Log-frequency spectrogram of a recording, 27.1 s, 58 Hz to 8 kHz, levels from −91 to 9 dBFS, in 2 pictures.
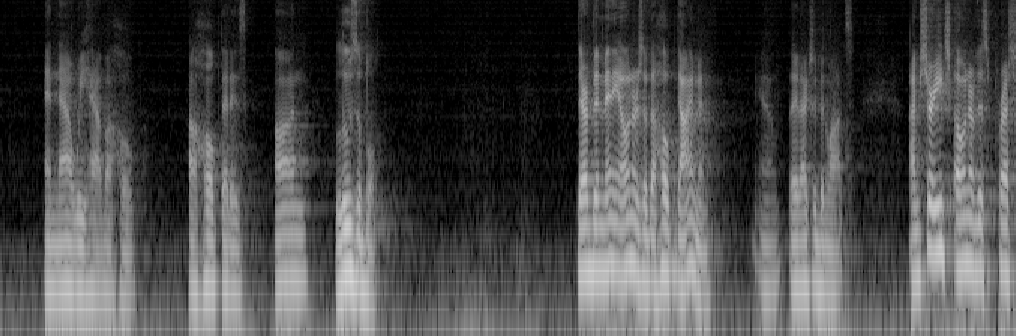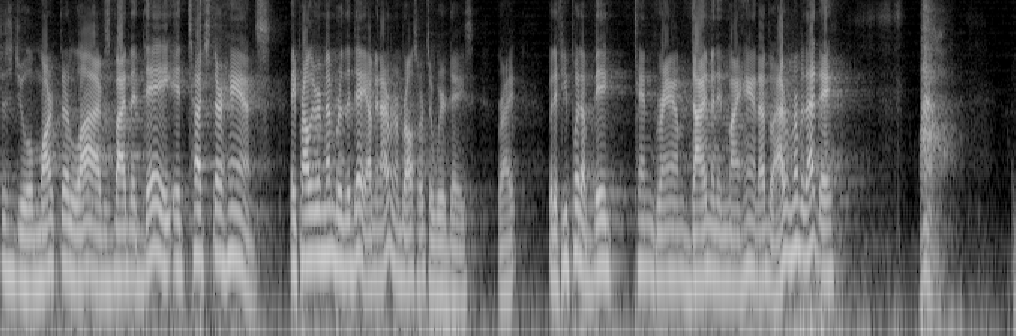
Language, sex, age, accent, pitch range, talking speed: English, male, 40-59, American, 95-140 Hz, 180 wpm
